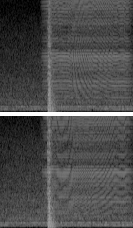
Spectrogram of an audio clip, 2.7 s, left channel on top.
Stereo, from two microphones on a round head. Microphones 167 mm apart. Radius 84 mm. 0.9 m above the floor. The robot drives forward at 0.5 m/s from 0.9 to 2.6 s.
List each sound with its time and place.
0.9 s a gunshot: 45° right (ahead or behind), 1.6 m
